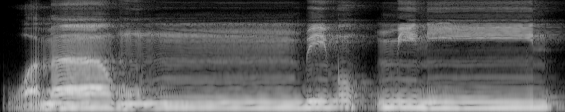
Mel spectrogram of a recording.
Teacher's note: یہ مؤ کے اندر جو ہے حمزہ ساکنہ کا قاعدہ ہو رہا ہے، جو پیچھے بتایا تھا میں نے، حمزہ ساکنہ کے پڑھنے میں جھٹکا ہوتا ہے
